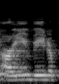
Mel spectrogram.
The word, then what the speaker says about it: Aruva: this really great company aruva protein powder literally just as it's spelled they've got a great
